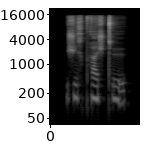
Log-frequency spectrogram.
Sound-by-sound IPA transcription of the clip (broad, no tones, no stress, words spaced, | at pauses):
ʃɪːxpʰaʃtʼʏː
